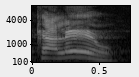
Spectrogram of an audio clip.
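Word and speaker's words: καλέω: Nuevo Testamento deriva de una voz griega que se pronuncia caleo caleo significa Llamar de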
